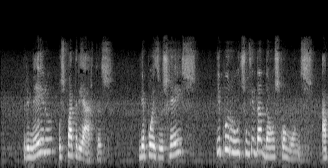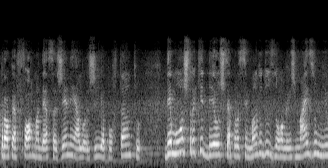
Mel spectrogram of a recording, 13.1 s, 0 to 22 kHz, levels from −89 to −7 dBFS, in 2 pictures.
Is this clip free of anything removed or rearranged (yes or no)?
no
